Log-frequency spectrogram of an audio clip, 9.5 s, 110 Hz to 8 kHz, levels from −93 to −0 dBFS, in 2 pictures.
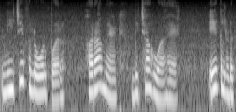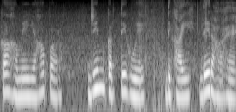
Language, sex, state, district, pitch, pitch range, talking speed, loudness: Hindi, female, Himachal Pradesh, Shimla, 215 Hz, 195-245 Hz, 125 wpm, -15 LUFS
